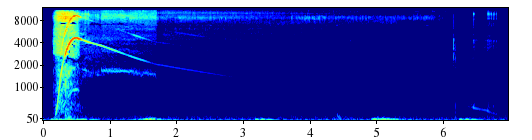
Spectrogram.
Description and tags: Siren Whistle 01
Siren Whistle - effect used a lot in classic animation. Recorded with Zoom H4
whistle, silly, soundeffect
